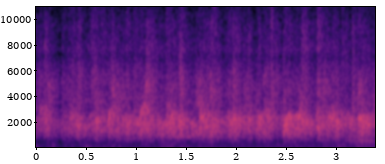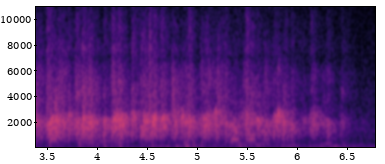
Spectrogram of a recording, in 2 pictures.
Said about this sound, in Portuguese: por favor, aplauda ao Senhor. Aleluia!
